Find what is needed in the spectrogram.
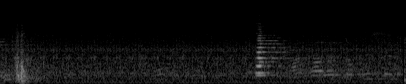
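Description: Street traffic ambience with a brief car horn toot about two and a half seconds in, and a short thump just after the start.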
